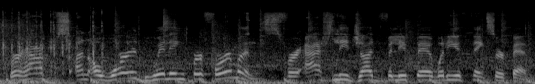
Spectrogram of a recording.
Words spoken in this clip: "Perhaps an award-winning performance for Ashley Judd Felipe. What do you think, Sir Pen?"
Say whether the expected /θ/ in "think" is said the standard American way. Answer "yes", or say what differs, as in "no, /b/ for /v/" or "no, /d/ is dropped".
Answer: yes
